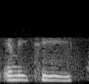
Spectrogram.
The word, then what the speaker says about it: metoprolol: One is clonidine, one is hydrochlorot, one is metrolol. I can't pronounce it. Metoprolol. – It's called metoprolol.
